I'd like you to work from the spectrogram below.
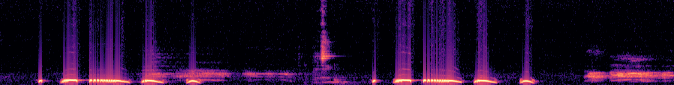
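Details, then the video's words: Spotted dove repeating its 'chìm' lure coo twice, a call used to attract other doves: each phrase has a short note, a long rolled coo and three falling notes, with a soft harsh rasp between phrases. "tiếng chìm cu gáy"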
